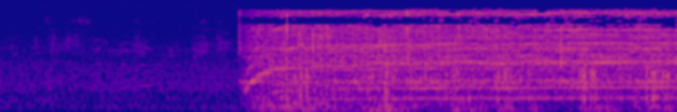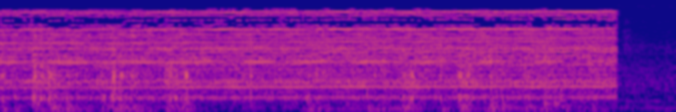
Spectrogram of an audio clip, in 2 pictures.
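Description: Handheld electric mixer switching on about two seconds in, its motor whine rising briefly and then holding steady while the beaters clatter irregularly in the metal bowl, beating eggs into the batter. It cuts off suddenly near the end.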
